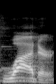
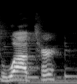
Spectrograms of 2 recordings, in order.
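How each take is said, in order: First: The t is a quick tapped sound. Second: The t is a plain, clear t sound. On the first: "del lado detallado es water" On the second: "de este lado estándar es water"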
